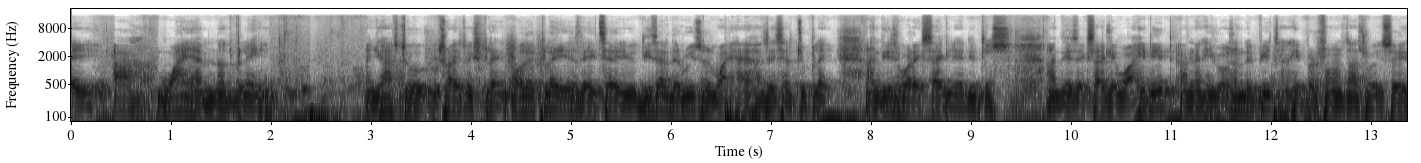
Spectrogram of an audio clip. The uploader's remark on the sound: Post Match press conference after beating Forest 2-1 at the Emirates.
